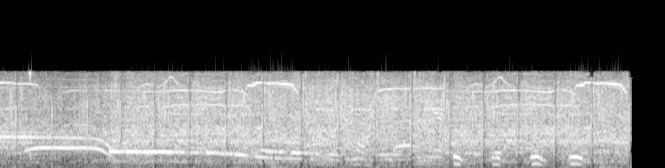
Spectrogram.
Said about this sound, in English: And the crowd goes wild for Coach Shay Samuels.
